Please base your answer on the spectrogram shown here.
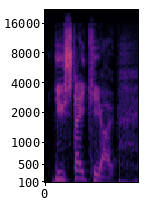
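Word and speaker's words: Eustáquio: How do you pronounce that guy's name? Ustakio.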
